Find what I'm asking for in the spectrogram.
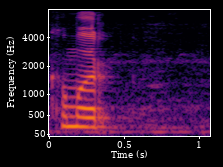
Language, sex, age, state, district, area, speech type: Bodo, female, 45-60, Assam, Kokrajhar, urban, read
